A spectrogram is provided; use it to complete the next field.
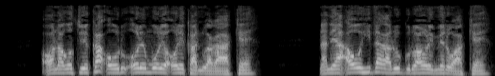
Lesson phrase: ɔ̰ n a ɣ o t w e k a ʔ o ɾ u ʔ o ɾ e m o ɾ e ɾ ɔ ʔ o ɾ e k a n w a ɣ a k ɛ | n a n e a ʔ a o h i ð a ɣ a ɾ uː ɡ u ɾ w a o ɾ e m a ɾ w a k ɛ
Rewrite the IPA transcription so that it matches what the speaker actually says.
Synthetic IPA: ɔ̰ n a ɣ o t w e k a ʔ o ɾ u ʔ o ɾ e m o ɾ e ɔ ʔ o ɾ e k a n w a ɣ a k ɛ | n a n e a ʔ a o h i ð a ɣ a ɾ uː ɡ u ɾ w a o ɾ e m e ɾ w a k ɛ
